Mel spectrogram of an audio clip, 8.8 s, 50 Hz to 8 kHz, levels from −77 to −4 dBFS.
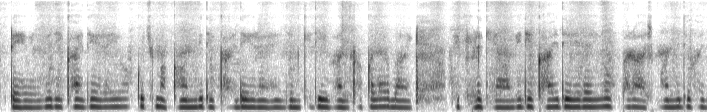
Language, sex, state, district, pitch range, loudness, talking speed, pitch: Hindi, male, Chhattisgarh, Bastar, 185-200 Hz, -25 LUFS, 205 wpm, 195 Hz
